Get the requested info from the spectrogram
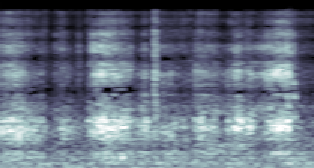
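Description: Soft, irregular rustling and scraping from something being handled or rubbed close to the microphone.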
